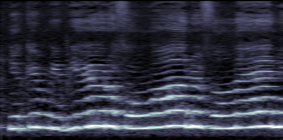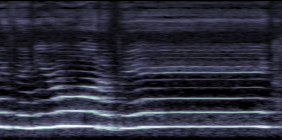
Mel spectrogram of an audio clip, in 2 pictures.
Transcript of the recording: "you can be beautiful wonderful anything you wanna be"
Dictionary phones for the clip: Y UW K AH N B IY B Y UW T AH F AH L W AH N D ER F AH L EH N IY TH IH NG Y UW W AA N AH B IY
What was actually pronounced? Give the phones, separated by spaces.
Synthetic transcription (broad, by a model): Y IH K AH N B IY B Y UW T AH F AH L W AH N D ER F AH L EH N IY TH IH NG Y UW W AA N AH B IY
